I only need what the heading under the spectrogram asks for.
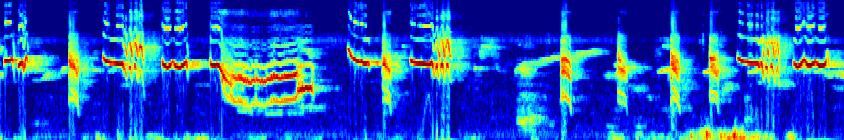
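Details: Singing Oriental magpie-robin prompting a second magpie-robin to sing. Sharp whistles and clicks frame a harsh, buzzy, descending drawn-out note in the middle, followed by short bright whistled phrases and a low rumble.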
